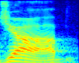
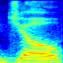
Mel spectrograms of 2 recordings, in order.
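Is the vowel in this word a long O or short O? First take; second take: short O; long O. First: The vowel is a short O sound. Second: The vowel is a long O sound. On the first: The speaker calls it wrong. "It's not Job" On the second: The speaker calls it right. "it's actually Job with a long O"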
